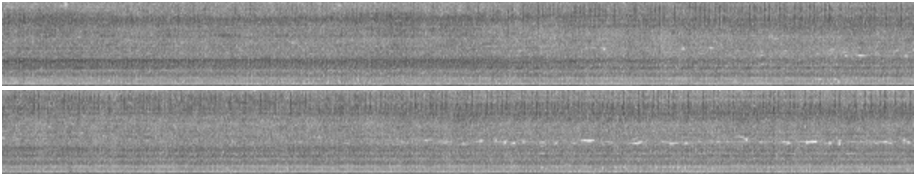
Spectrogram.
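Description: Small battery-powered K'nex motor running with a steady whir, driving the shredder's plastic tread conveyor track through its gears.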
